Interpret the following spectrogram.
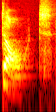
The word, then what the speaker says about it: taught: In the last case you have a t sound, so thought.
